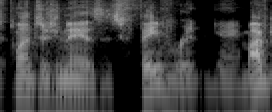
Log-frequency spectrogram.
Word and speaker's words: Plantagenet: I've gotten major pushback, by the way, for pronouncing it Plantagenet instead of Plantagenet, like one might pronounce it if one were hypothetically from Ohio. They were French. They spoke French.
